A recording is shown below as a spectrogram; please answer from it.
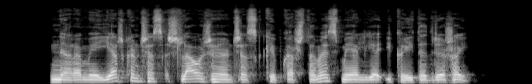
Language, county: Lithuanian, Vilnius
